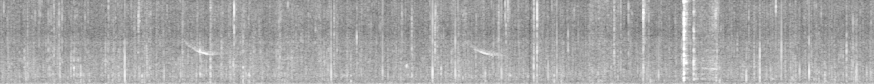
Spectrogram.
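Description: Small wood campfire crackling, with scattered irregular pops and one sharp pop about eight and a half seconds in, over a faint hiss of light rain.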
